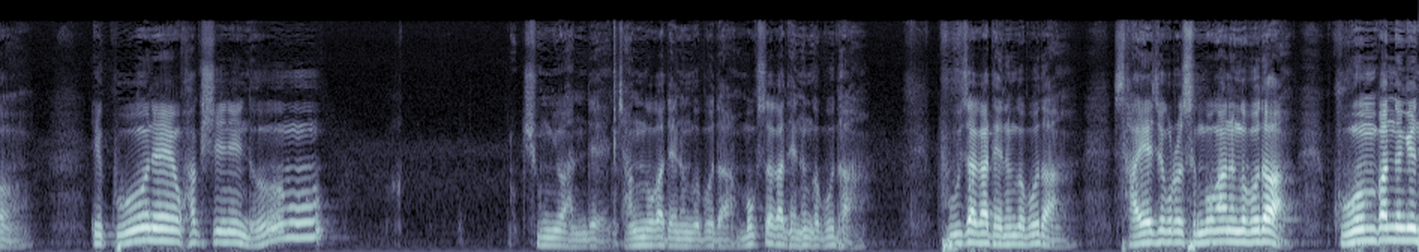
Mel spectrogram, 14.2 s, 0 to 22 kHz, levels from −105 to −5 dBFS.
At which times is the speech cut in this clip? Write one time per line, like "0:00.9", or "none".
none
